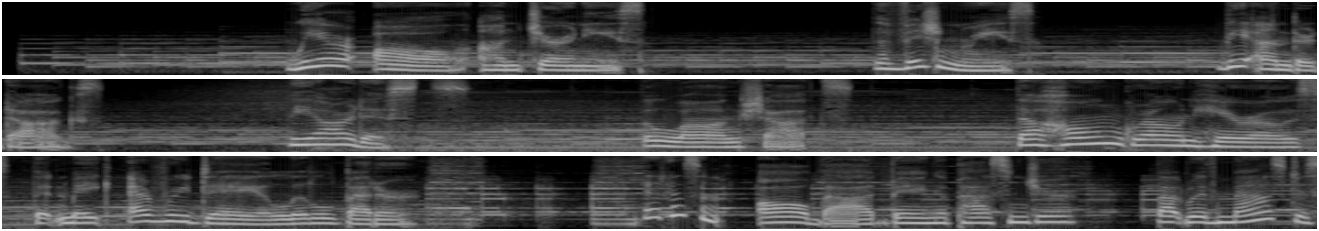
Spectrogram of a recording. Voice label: Commercial Showreel US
